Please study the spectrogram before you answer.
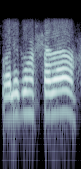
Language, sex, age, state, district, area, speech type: Kashmiri, male, 30-45, Jammu and Kashmir, Bandipora, rural, conversation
